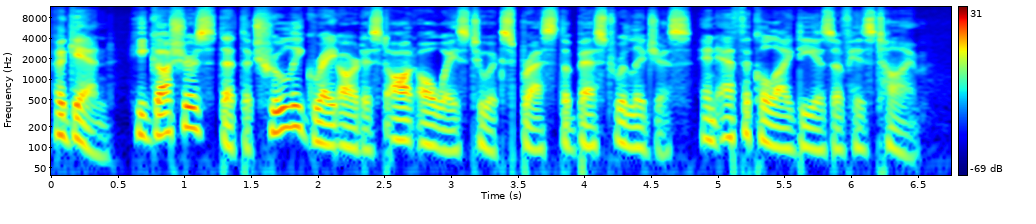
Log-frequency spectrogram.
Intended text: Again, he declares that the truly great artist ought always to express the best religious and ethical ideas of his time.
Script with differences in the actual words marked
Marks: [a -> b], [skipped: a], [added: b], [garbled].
Again, he [declares -> gushers] that the truly great artist ought always to express the best religious and ethical ideas of his time.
